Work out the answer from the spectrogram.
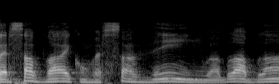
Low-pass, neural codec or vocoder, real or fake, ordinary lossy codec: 7.2 kHz; none; real; none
